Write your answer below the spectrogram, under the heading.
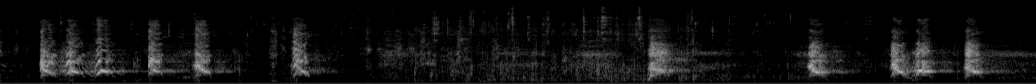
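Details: During a hike at Grand Staircase-Escalante National Monument, Utah, Mieli, a part-Schipperke dog with zoomies, lets out clustered sharp barks, falls quieter amid rustling, then resumes with a quick cluster of barks.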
